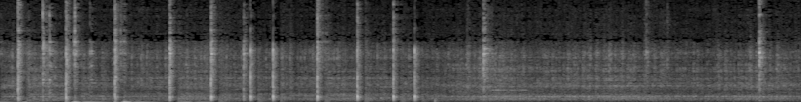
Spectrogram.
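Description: Hand hammer striking a steel sickle blade on a small anvil: sharp metallic blows at about two a second for the first five seconds, a lull of about three seconds, then two more blows near the end.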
